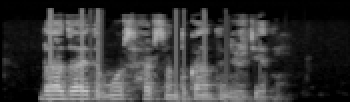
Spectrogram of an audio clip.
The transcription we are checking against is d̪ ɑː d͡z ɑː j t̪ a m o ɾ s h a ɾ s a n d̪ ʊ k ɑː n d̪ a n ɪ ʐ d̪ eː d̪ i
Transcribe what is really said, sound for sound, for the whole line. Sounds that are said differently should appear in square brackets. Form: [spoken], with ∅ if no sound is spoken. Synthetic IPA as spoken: d̪ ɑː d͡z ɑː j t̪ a m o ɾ s h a ɾ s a n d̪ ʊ k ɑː n [t̪] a n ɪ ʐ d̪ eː d̪ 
